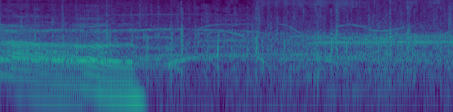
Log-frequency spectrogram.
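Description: Townspeople turn and cheer and applaud as someone comes out of a tavern: a loud cheering shout slides downward in pitch, then gives way to a steady wash of crowd applause and cheering, with high whistle-like tones drifting through it.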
